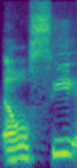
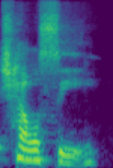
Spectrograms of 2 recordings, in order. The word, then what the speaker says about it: Elsie: Sarai, I please if I say your name wrong, correct me because I'm Elsie and I get Chelsea. So your name is Sarai. I I swear to God I get Chelsea all the time.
